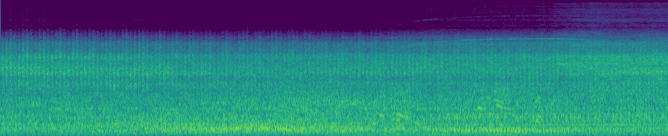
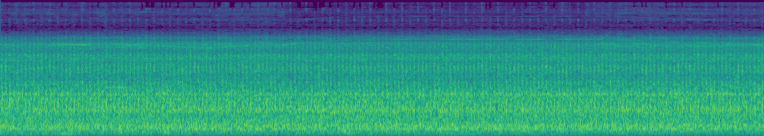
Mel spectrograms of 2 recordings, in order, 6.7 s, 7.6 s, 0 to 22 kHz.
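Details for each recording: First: Ford Everest diesel, hard starting in the morning, cranks with an even churning at about four beats a second that never catches; traced to injectors back-leaking, especially number two. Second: Ford Everest diesel with morning hard starting, first start after the four injectors were tested (opening pressure 170–180) and refitted: catches and settles into an even, steady idle with no misses or knocks; normal idle.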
